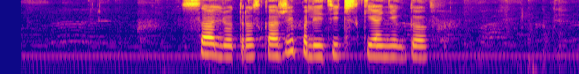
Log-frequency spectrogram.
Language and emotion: Russian, neutral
